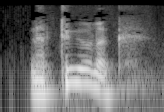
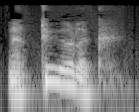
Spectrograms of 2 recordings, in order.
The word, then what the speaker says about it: natuurlijk: Natuurlijk. – Did you remember to pronounce the unstressed L-I-J-K ending? – Look. – Read 5 again. – Natuurlijk.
